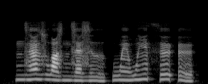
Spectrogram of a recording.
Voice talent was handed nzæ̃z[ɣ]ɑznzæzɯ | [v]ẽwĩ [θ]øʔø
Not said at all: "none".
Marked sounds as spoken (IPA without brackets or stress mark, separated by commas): w, w, θ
